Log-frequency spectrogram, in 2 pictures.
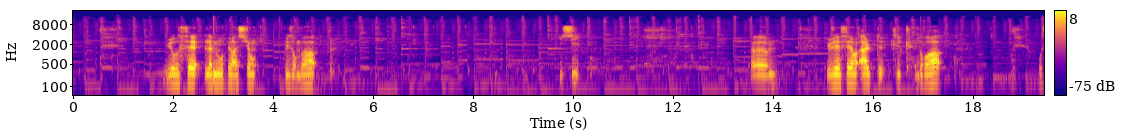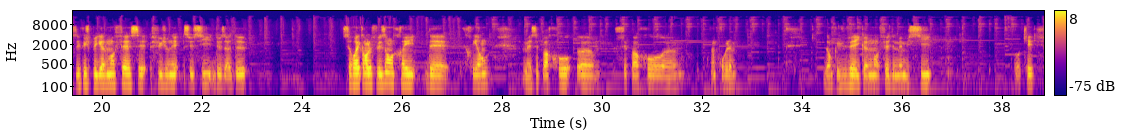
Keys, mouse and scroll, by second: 2.9 right click, 3.6 shift+right click, 4.2 shift+right click, 5.1 m, 6.7 right click, 7.7 shift+right click, 8.2 shift+right click, 9.1 m, 10.5-10.8 scroll down 2, 10.8-12.0 middle drag, 12.0-12.4 scroll up 2, 12.4-15.2 middle drag, 15.2 scroll down 1, 15.5-18.8 middle drag, 18.8 right click, 19.3-20.3 middle drag, 20.3 shift+right click, 22.5-28.9 middle drag, 31.7-34.6 middle drag, 34.6 right click, 35.0 middle click, 35.6 shift+right click, 36.6 m, 37.9-38.8 middle drag.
